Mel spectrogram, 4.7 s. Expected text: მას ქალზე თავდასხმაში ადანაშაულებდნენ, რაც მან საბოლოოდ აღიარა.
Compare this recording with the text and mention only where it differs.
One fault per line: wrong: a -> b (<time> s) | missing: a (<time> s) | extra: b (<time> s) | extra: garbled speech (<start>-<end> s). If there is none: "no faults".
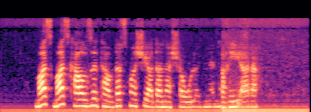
extra: მას (0.9 s)
missing: რაც მან საბოლოოდ (3.4 s)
